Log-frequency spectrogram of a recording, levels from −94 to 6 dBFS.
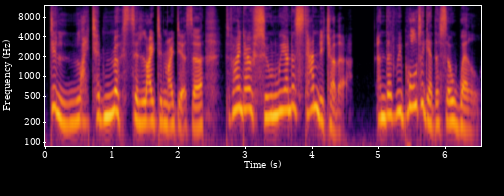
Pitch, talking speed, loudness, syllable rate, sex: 240 Hz, 185 wpm, -17 LUFS, 5.4 syllables/s, female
